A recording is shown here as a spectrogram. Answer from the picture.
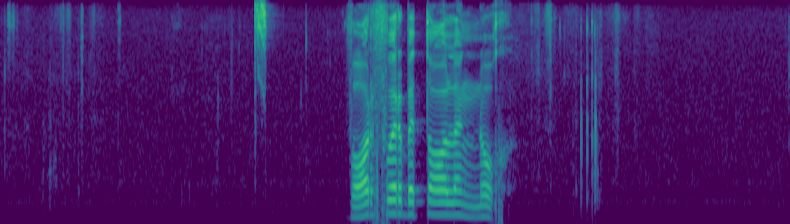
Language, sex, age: Afrikaans, male, 21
